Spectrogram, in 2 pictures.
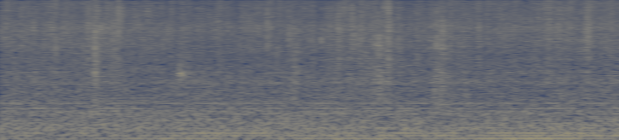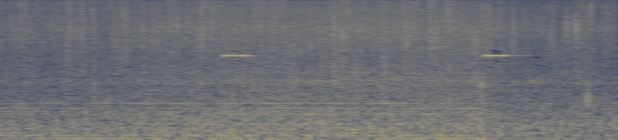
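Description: Two short, high electronic beeps, about four and five and a half seconds in, from an induction hob's touch controls as the heat is adjusted. Under them, a low steady hiss of fish fillets sizzling in a frying pan.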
